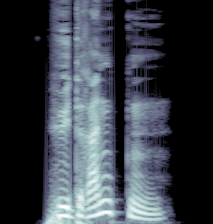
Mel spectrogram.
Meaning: inflection of Hydrant: 1. genitive/dative/accusative singular 2. nominative/genitive/dative/accusative plural
- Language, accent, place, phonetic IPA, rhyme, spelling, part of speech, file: German, Germany, Berlin, [hyˈdʁantn̩], -antn̩, Hydranten, noun, De-Hydranten.ogg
